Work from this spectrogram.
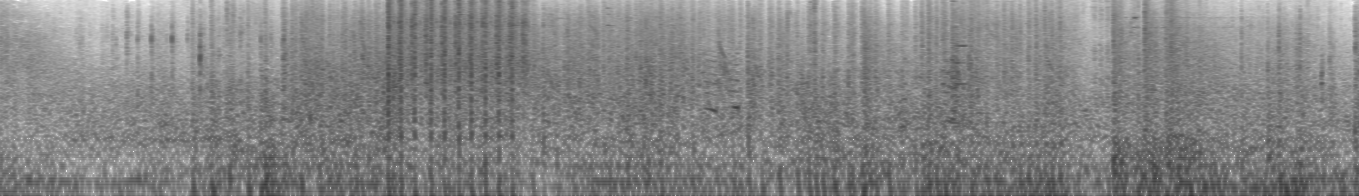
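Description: Battlefield-style shooter combat with SCAR rifle fire mixed into dense surrounding gunfire and distant booms, loud and continuous, with a voice briefly heard under the battle noise.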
